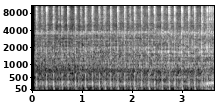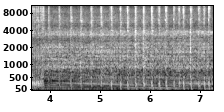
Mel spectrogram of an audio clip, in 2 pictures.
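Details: 2017 KTM 250 XC-W two-stroke dirt bike at idle; steady regular knock about five or six a second, owner unsure if pipe bang or nothing.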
